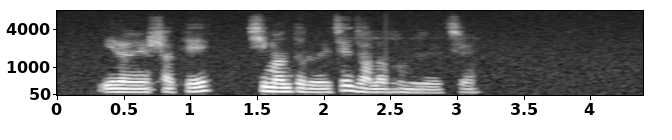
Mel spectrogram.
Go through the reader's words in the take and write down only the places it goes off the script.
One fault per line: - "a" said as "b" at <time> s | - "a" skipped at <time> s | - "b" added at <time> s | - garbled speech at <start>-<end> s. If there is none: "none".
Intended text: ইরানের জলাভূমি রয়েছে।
- "সাথে সীমান্ত রয়েছে" added at 0.7 s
